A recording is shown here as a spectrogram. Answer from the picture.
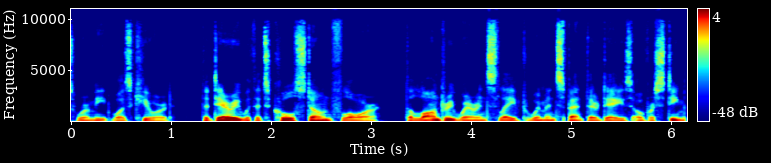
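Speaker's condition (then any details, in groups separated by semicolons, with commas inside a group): No condition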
